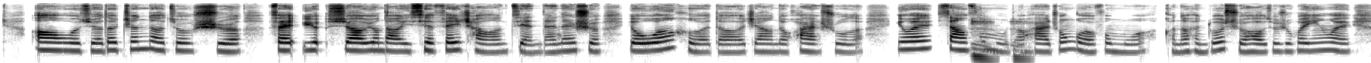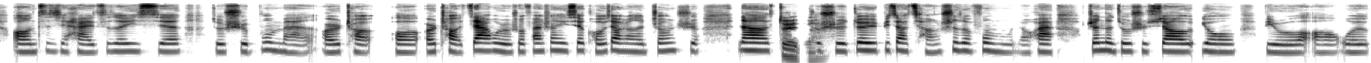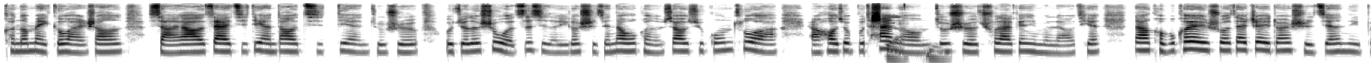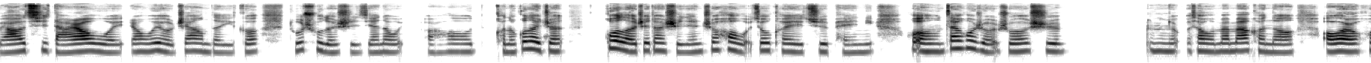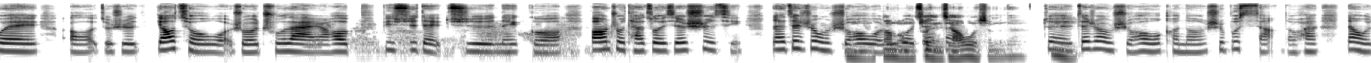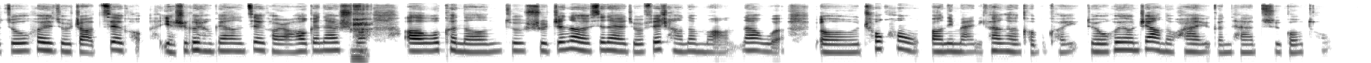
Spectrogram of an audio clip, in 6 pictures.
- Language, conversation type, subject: Chinese, podcast, 如何在家庭中保留个人空间和自由？
- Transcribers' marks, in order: other background noise; tapping; laughing while speaking: "也是各种"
